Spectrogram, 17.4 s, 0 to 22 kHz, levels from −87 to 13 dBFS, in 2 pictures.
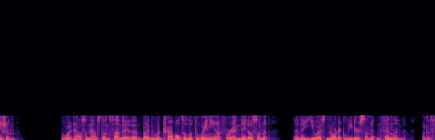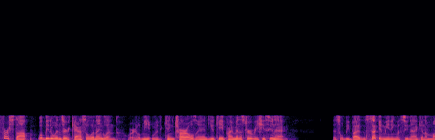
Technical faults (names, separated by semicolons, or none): none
